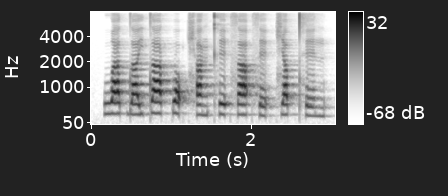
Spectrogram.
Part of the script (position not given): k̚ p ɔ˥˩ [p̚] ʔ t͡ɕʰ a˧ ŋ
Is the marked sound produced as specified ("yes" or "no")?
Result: no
